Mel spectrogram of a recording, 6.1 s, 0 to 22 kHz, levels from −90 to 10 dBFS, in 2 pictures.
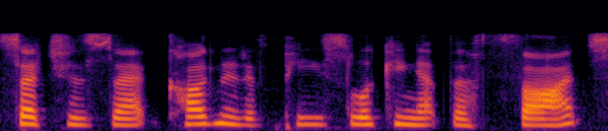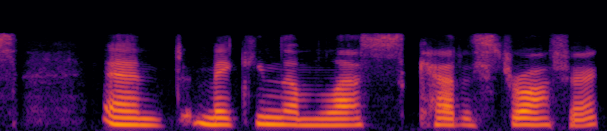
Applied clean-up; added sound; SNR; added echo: none; none; none; none.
